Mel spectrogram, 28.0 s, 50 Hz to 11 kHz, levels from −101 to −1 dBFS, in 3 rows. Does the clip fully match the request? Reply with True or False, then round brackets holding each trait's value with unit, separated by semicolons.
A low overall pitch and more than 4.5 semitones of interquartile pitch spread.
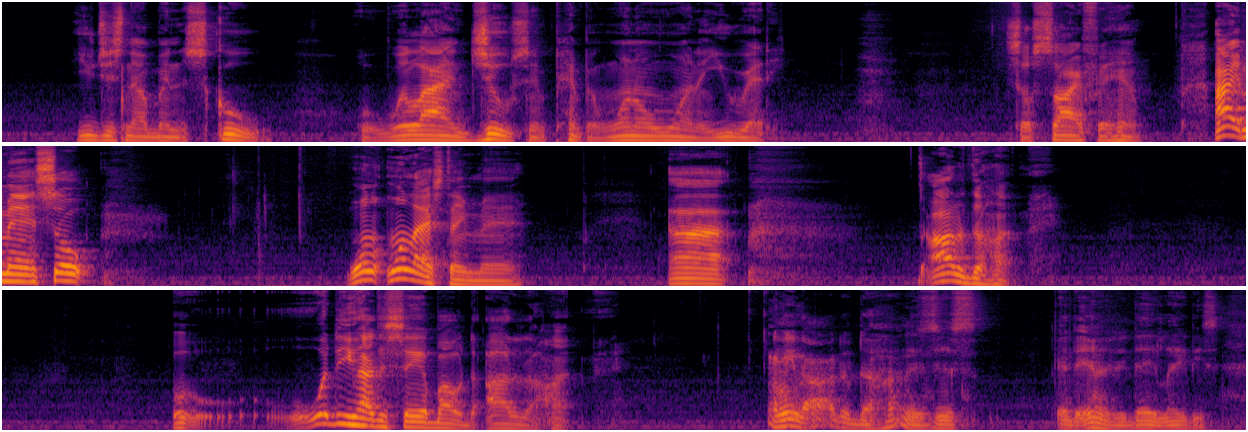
True (125 Hz; 5.5 semitones)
